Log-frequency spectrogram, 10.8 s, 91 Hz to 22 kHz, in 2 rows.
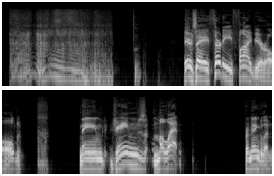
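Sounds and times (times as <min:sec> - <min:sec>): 
fart: 0:00.0 - 0:02.9, 0:06.1 - 0:06.4
speech: 0:02.6 - 0:02.9, 0:03.6 - 0:06.2, 0:07.0 - 0:09.1, 0:10.3 - 0:10.8.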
